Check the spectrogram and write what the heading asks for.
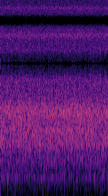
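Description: Quiet, steady hiss of background room noise with no distinct events.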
